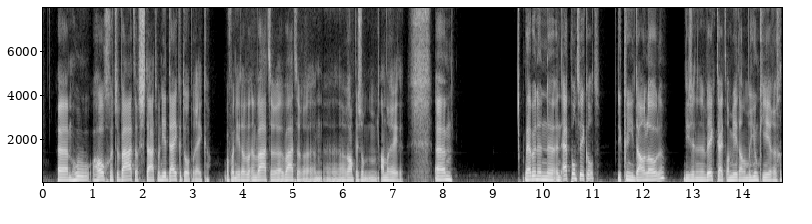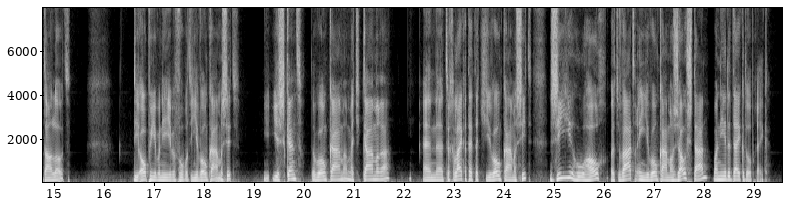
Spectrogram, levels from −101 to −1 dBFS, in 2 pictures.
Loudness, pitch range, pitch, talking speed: -18 LUFS, 110-155 Hz, 135 Hz, 170 wpm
